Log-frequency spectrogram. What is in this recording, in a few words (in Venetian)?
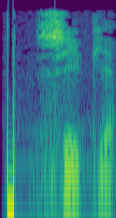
"sipia", Veneto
